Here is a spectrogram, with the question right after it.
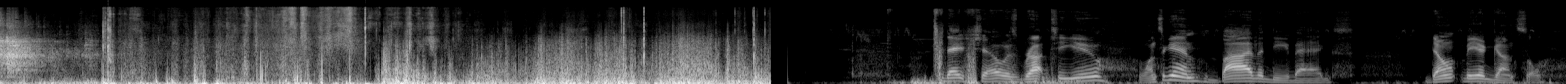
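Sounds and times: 
strong outdoor wind blowing into a microphone: 0:00.0 - 0:07.7, 0:08.9 - 0:11.2
speech: 0:09.5 - 0:13.6, 0:14.3 - 0:15.6.

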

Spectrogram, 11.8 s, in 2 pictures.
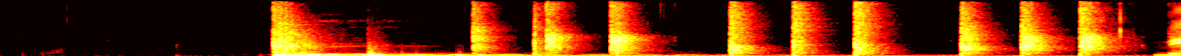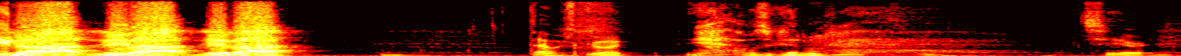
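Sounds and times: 
unison clapping from a group of brothers performing a ritual fire toast: 0:02.3 - 0:06.2
speech: 0:05.8 - 0:07.4, 0:08.6 - 0:11.7.

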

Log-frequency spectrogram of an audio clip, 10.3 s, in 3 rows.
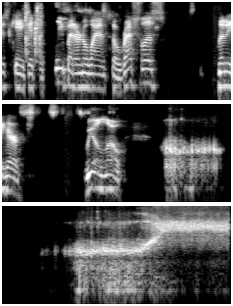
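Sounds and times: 
speech: 0:00.0 - 0:06.8, 0:08.0 - 0:09.5
voice imitating the bubbling of a bong hit: 0:08.0 - 0:10.3.

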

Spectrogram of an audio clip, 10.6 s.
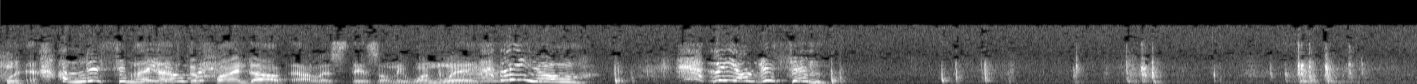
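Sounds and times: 
speech: 0:00.0 - 0:04.5, 0:05.4 - 0:06.4
door handle and latch rattling as a door is opened: 0:09.6 - 0:10.3.

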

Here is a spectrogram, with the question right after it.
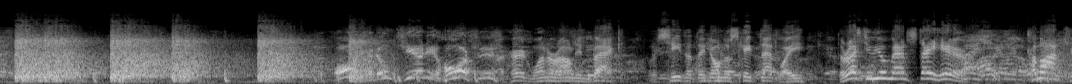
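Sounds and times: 
gunfire: 0:00.0 - 0:04.5
speech: 0:04.4 - 0:10.7.

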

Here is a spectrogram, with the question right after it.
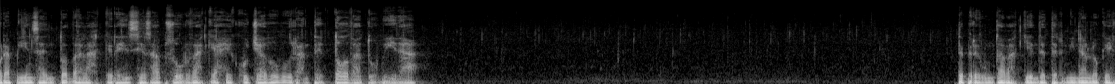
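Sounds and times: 
speech: 0:00.0 - 0:04.3, 0:09.6 - 0:11.1
steady rain falling: 0:00.0 - 0:11.1.

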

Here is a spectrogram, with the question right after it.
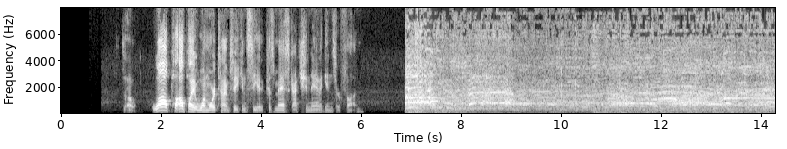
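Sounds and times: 
speech: 0:01.2 - 0:06.1
crowd cheering: 0:06.9 - 0:14.2.

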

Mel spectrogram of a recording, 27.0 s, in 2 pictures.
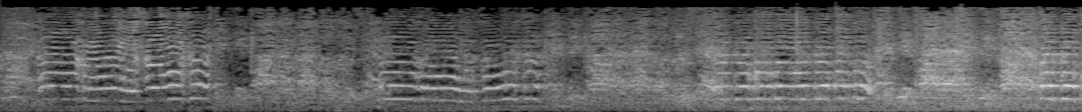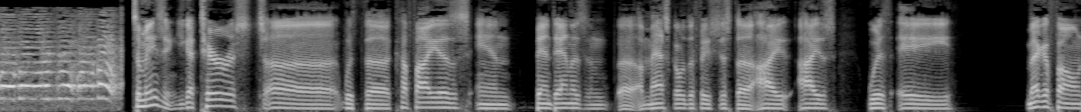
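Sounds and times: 
large crowd chanting and screaming in a dining hall: 0:00.0 - 0:15.1
speech: 0:15.2 - 0:25.5, 0:26.4 - 0:27.0.

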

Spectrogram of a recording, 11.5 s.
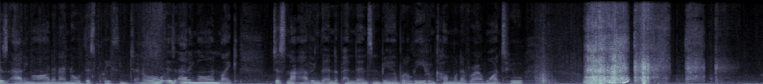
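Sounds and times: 
speech: 0:00.0 - 0:08.9
person blowing nose: 0:08.0 - 0:11.1.

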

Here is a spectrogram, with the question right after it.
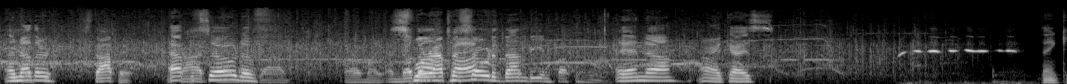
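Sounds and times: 
speech: 0:00.0 - 0:07.8, 0:10.4 - 0:10.6
audience applause: 0:00.0 - 0:09.8
loud whistling: 0:01.8 - 0:10.2.

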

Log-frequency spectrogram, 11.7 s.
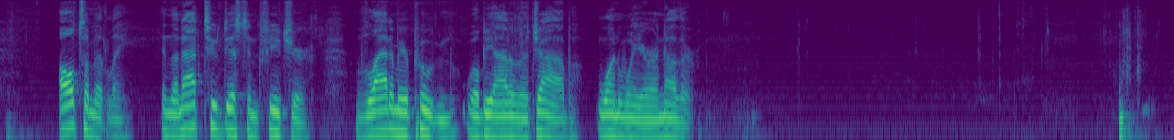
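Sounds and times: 
speech: 0:00.6 - 0:07.0
person drinking water: 0:07.0 - 0:11.7.

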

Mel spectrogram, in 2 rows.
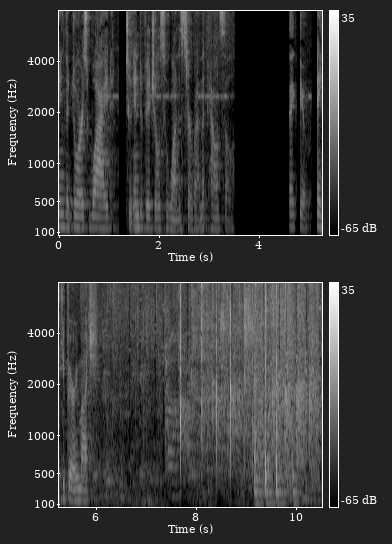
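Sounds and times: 
speech: 0:00.0 - 0:03.6, 0:04.6 - 0:06.4
scattered claps after public comment: 0:07.6 - 0:10.5.

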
